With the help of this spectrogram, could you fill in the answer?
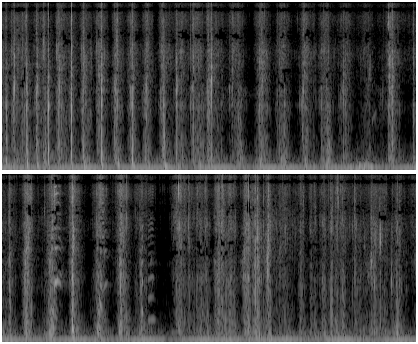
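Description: Translucent thin clear plastic disposable gloves worn on both hands crinkle as the fists clench and the gloved fingers rub together. A dense, steady run of quick, bright plastic crackles and rustles continues throughout over a faint low hum.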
